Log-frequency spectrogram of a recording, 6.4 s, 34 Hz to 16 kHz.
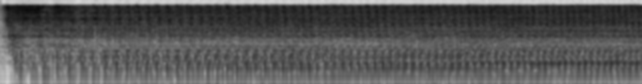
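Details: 1971 ARCO mini bike, 3 hp Briggs & Stratton single, oil topped up, on a shot of starting fluid after a pull: fast even putter holding speed, no knocks; confirms spark and compression, carburetor untested, choke and governor tampered.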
